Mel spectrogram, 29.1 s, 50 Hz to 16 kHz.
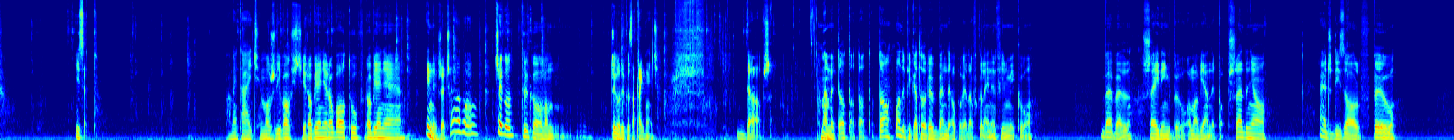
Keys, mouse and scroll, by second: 1.3 click, 1.7 click, 1.9 middle click, 3.0 middle click, 3.7 s, 4.9 g, 5.6 g, 6.8 middle click, 7.4 scroll up 2, 7.6 middle click, 8.0 e, 9.1 ctrl+z, 9.4-9.7 scroll up 3, 9.7 ctrl+Tab, 10.4 right click, 10.9 right click, 10.9 f, 11.1 scroll down 1, 11.2 middle click, 12.1 middle click, 12.4 ctrl+Tab, 13.3 ctrl+Tab, 14.3 right click, 14.5 g, 15.2 scroll down 1, 15.3 middle click, 15.8 scroll down 3, 16.0 middle click, 22.4-23.1 scroll up 2, 24.8 middle click.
